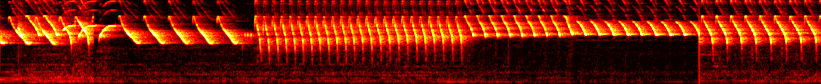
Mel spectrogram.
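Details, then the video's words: Canary in long, vigorous song, used to teach young canaries to sing: sweeping up-slurred chirps, then a fast, dense rolling trill of rapid repeated notes, shifting into further tight high trills. "kenari gacor panjang Cuit Cuit EMOSI, Pancingan Kenari Paud Belajar Bunyi"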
